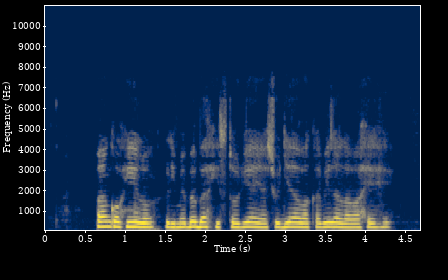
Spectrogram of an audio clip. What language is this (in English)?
Swahili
